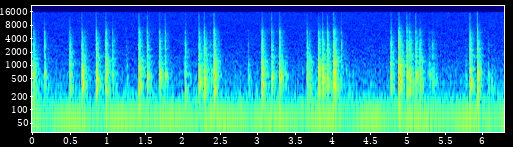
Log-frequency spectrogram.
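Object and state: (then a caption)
Cardboard cracker box. Fingernails tap and scratch along the top edge of a full, closed cardboard saltine cracker box, making 27 short, dry taps in irregular bursts and clusters. Each tap has a papery midrange knock and dies away almost at once, over a faint steady low hum.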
